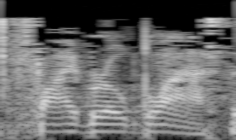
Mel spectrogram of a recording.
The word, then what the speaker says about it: fibroblast: Before you turn on the fibroblast, the cell itself, and fibroblast, by the way, is spelled F-I-B-R-O, fibro, as in fibers, blast, B-L-A-S-T, fibroblast. This is a cell that makes the collagen,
